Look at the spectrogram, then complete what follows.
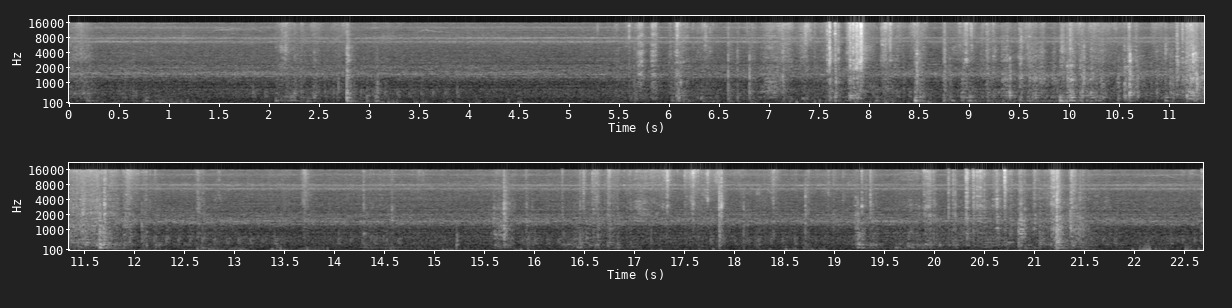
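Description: Packaging being handled: cardboard box and clear plastic blister tray rustling, crinkling and clicking in irregular clusters, busiest from about six to twelve seconds in and again around twenty seconds, over a steady background hiss.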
